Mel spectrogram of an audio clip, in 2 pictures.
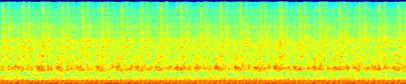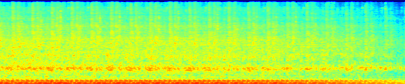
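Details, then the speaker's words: VW Beetle (Fusca) air-cooled engine, hot idle: steady fast dry scraping on the engine beat, like dry rubbing; owner suspects poor lubrication, oil light coming on, one cylinder head overheating and darker; cause not confirmed. "nem ficar tipo assim quando tá na marcha lenta fazendo um barulho assim como se tivesse raspando a seco mesmo né"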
